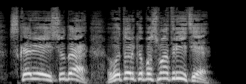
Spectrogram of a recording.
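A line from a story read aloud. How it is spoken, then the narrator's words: Excited shout. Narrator (Russian): Казик не выдержал и закричал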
